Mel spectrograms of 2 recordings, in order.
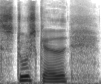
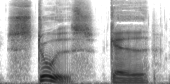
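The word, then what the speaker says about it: Studsgade: husk lige, at stusgade udtales stusgade, men der er et D i stuet, så i virkeligheden så burde man vel sige studs gade, men det hedder altså Stusgade. Det er sådan, man udtaler det.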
